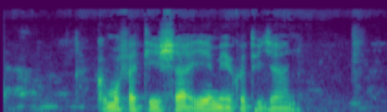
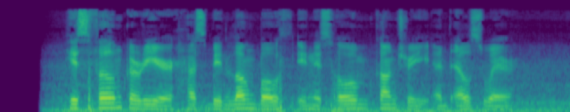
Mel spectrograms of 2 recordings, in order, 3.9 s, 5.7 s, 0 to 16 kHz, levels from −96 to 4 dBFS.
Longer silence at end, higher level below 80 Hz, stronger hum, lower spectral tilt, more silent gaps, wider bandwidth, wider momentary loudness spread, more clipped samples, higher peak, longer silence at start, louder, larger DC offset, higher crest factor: first, 0.9 s vs 0 s; about the same, -40 dBFS vs -36 dBFS; neither; first, -7 dB/octave vs -5 dB/octave; neither; about the same, 11.5 kHz vs 11.5 kHz; first, 15 LU vs 10 LU; neither; about the same, -4 dBFS vs -4 dBFS; second, 0.15 s vs 0.4 s; about the same, -20 LUFS vs -22 LUFS; neither; about the same, 18 dB vs 18 dB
